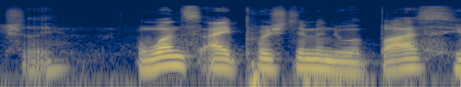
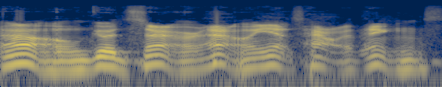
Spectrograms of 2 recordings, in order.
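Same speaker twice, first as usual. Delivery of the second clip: put-on 1920s-style early radio announcer voice; 4 dB louder than usual. Show hosts joking about the 20s, trying a 1920s radio voice. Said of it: "I can't do a 20s radio voice".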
